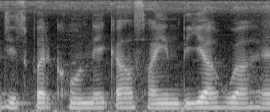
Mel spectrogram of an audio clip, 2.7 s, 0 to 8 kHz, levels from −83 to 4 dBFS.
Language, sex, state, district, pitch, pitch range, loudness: Hindi, male, Uttar Pradesh, Shamli, 125 Hz, 125-130 Hz, -17 LUFS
